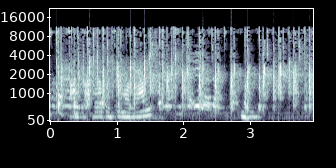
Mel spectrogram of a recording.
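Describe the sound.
A crowd breaks into loud, steady applause, many hands clapping in a dense rapid patter for the full stretch while voices call out and talk over it.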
